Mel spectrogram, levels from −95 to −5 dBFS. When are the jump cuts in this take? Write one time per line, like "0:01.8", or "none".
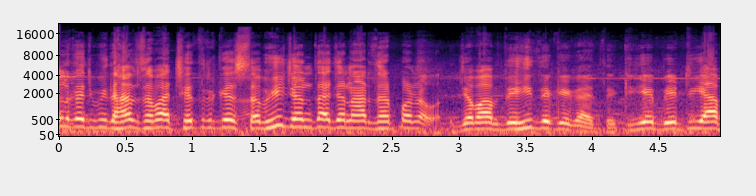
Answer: none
